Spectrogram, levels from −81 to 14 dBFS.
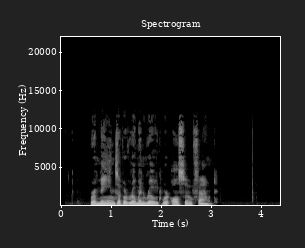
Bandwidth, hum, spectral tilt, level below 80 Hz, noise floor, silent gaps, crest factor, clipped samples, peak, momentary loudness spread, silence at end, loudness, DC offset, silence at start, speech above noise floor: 11.5 kHz; none; -6.5 dB/octave; -62 dBFS; -69 dBFS; none; 16 dB; under 0.1%; -2 dBFS; 5 LU; 1.35 s; -17 LUFS; under 0.1%; 0.6 s; 53 dB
